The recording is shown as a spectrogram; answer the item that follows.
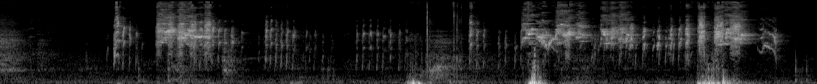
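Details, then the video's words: Happy budgerigar chirping: bursts of bright, buzzy twittering chatter in rapid runs, with short gaps and several dull low thumps in between. "Happy budgie chirping sound"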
